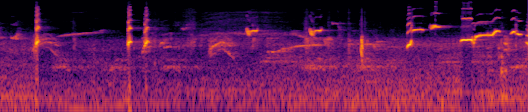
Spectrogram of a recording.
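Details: White-rumped shama singing as a lure recording to prompt other shamas to sing: scattered sharp clicks and chips between sliding whistled notes, rising whistles grouped toward the end, over a faint hiss.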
